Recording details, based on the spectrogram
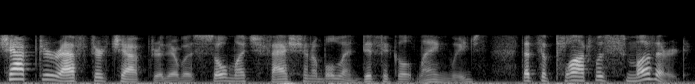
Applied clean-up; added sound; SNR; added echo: none; none; none; none.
